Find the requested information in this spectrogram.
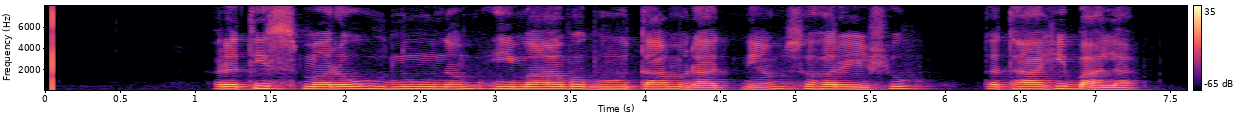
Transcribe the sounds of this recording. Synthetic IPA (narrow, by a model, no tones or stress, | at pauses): ɾɐt̪ismɐɾɐwnuːnɐmimaːʋɐbʱuːt̪aːmɾaːd̪njaːmsɐɦɐɾeːʃu | t̪ɐt̪ʰaːɦibaːlaː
